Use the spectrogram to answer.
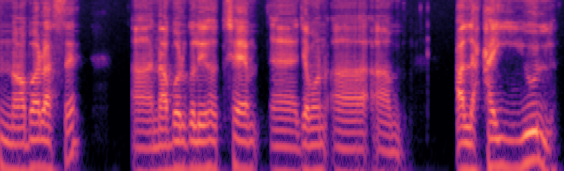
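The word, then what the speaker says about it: الْحَيُّ: নবরগুলি হচ্ছে যেমন আল হাইয়ুল, আল হাইয়ুল। আহ, এখানে ইয়ার উপর যে দাম্মা আছে, ইউটা যেন আমরা ঠিকভাবে উচ্চারণ করব।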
